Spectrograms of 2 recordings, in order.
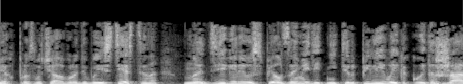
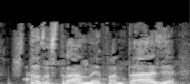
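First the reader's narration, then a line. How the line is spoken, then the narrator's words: Laughing. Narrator (Russian): рассмеялся дядя Эндрю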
